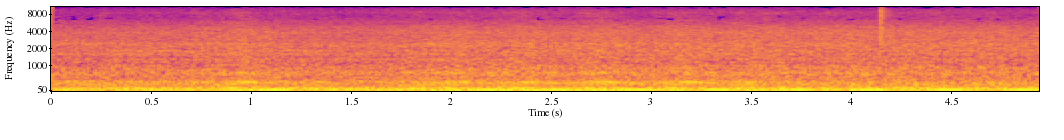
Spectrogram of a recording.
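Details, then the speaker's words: 2006 Chrysler Town and Country van running rough and shaking at idle after new spark plugs and wires: deep rumble with an uneven throb about twice a second, engine stumbling; misfire later traced to a failed ignition coil pack. "this car is still shaking so um there might be something else but at least i did the spark plugs so maybe i'll look at the ignition coil next"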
